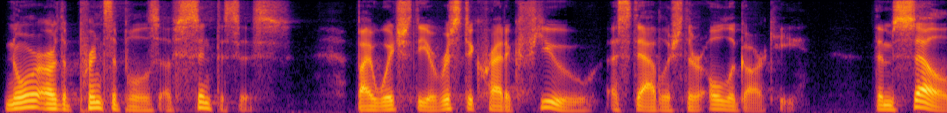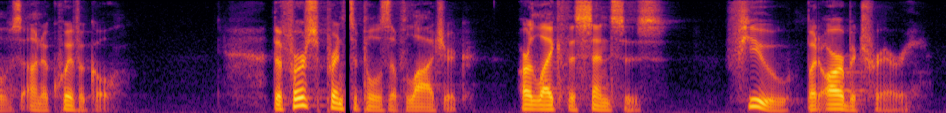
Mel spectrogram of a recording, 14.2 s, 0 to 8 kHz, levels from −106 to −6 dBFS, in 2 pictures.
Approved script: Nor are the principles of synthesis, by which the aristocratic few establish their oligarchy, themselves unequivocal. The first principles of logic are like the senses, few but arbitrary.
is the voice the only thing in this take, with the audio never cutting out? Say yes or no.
no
